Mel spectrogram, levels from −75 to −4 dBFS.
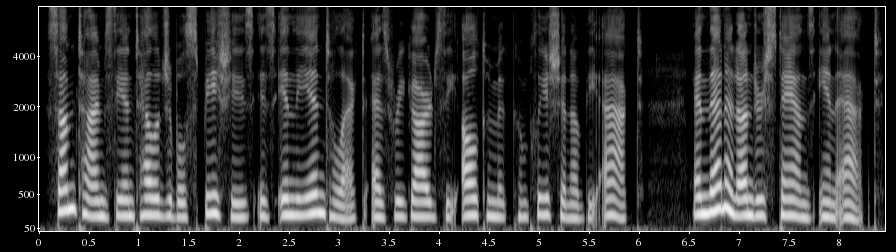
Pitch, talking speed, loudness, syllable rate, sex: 210 Hz, 155 wpm, -19 LUFS, 5.2 syllables/s, female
